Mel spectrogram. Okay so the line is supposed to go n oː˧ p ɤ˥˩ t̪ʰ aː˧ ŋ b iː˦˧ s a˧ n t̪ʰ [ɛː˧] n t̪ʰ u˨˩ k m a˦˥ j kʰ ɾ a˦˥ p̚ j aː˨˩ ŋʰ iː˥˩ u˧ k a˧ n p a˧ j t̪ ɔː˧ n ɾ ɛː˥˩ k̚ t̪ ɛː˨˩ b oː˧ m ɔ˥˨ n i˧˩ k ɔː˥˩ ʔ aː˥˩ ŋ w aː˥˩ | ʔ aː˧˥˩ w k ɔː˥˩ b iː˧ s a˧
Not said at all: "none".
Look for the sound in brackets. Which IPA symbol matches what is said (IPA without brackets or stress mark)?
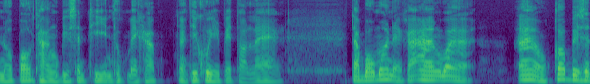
iː˧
